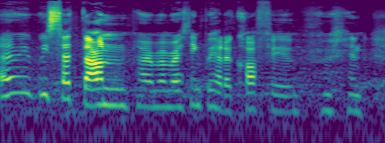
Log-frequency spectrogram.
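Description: Noticeable background noise and audible room echo both surround the woman as she speaks. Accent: Swedish. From Sweden. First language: Swedish. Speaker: journalist and filmmaker. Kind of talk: interview. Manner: halting.

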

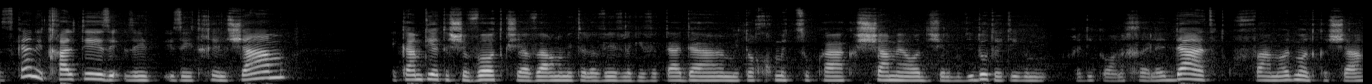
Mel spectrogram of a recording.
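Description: A woman with an ordinary speaking voice talks at a moderate pace and medium pitch. Her intonation stays fairly even while her loudness swings widely. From Israel, Kfar Saba area. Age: 40s. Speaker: social entrepreneur. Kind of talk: personal testimony.

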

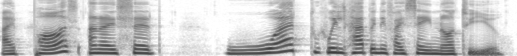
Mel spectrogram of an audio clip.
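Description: Speaking with a Spanish accent, a woman uses lively intonation at medium pitch and a very slow pace. Loudness stays very even in a very clean recording with a silent background. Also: dry, close sound with no echo. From Chile, Santiago. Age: 60s. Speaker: violinist. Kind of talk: interview.

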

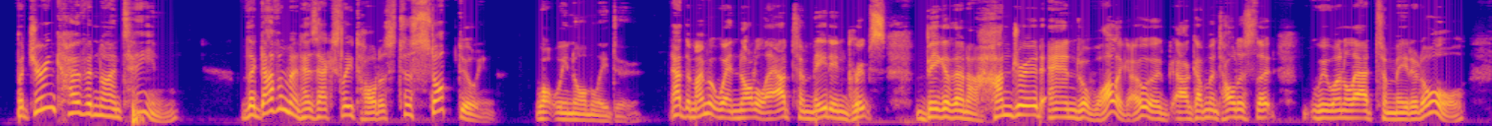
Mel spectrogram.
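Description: This man's voice sits fairly high and swings very widely in pitch. He talks at a fairly quick pace. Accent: Australian. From Australia. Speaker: pastor. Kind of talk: sermon. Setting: online church video.

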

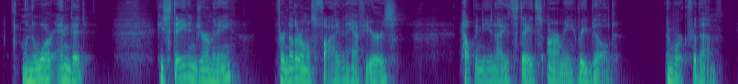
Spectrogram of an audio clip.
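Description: Speaking with an American accent at a medium pitch, a man keeps a moderate pace and fairly even intonation, with long, frequent pauses. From Chicago, US Midwest. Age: 60s. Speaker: businessman. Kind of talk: interview, life story.

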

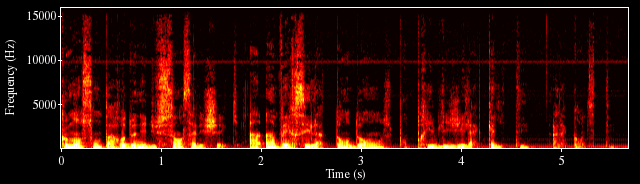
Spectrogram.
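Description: A man speaks at a medium pitch in a dark, mellow tone. His intonation is fairly even. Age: young. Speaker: young writer, former student. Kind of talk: reading own essay aloud.

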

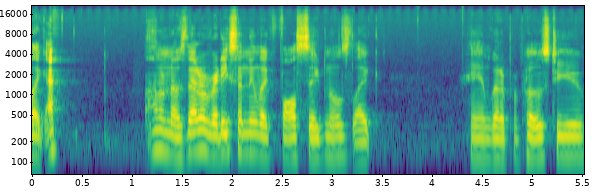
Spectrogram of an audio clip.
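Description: Speaking with an American accent at a fairly quick pace, a man keeps a medium pitch and monotone, flat intonation, with long, frequent pauses. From New York. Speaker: podcast co-host. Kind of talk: casual chat.

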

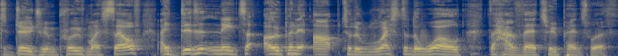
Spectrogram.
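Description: Here a man speaks with a British accent at a moderate pace. His pitch is fairly high, with ordinary variation. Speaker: business podcast host and coach. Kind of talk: motivational monologue. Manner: animated.

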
